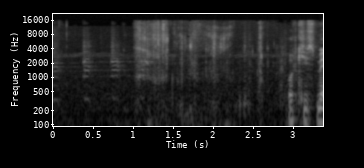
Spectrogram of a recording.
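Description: A person chews and eats food with a crunching sound.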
